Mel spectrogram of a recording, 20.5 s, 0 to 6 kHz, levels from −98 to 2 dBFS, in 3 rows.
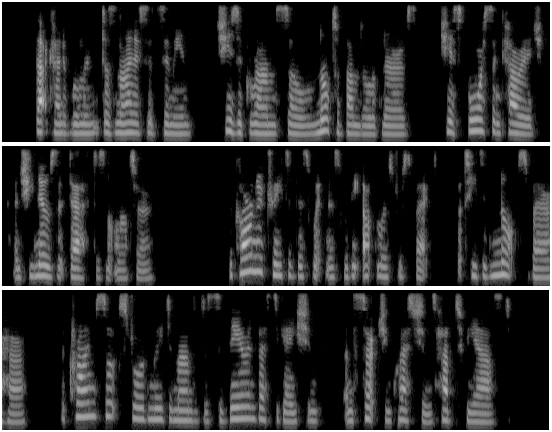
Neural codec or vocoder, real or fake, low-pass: none; real; 5.4 kHz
